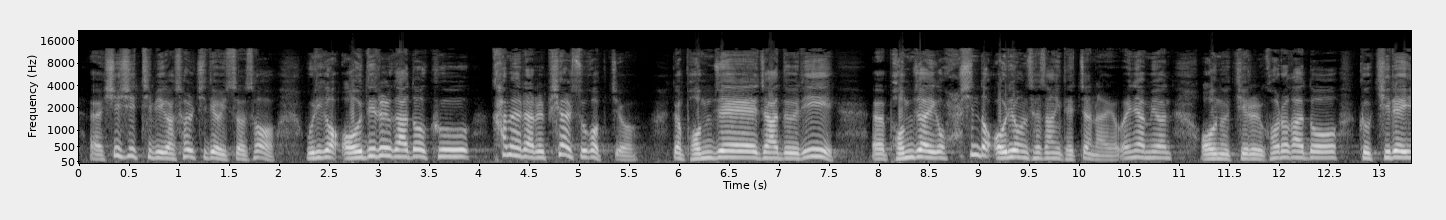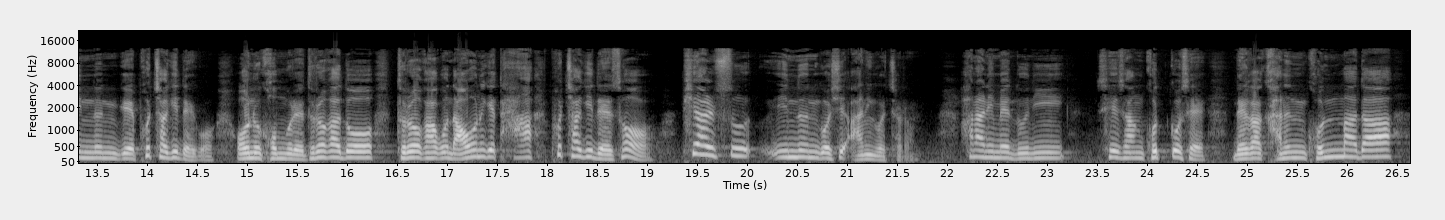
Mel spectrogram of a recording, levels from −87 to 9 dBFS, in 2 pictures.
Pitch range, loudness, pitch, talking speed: 160-195 Hz, -14 LUFS, 175 Hz, 305 characters per minute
